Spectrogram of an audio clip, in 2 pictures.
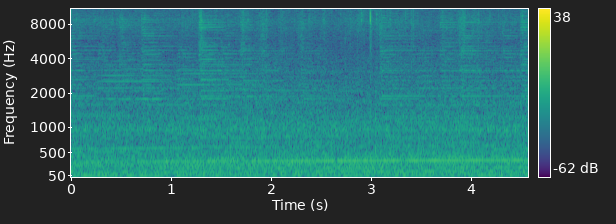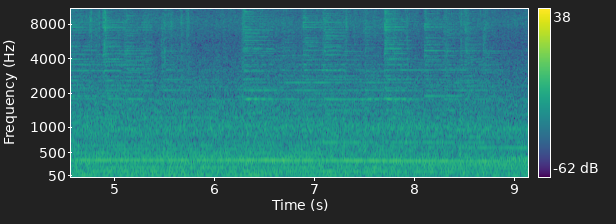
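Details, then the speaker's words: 2009 Subaru Outback coasting downhill in neutral with the engine idling, before repair: loud, steady drone with a fixed low hum from a bad front wheel bearing, later replaced. "we're hearing the obvious Rumble of a bad wheel bearing on the front of my 2009 Subaru Outback hosting a new going downhill in neutral with the engine idling makes it easier to hear"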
